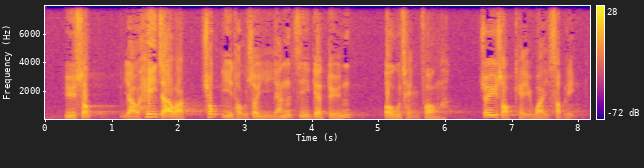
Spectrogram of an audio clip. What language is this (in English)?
Cantonese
